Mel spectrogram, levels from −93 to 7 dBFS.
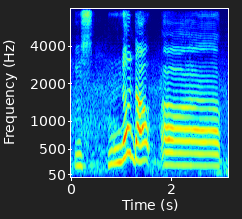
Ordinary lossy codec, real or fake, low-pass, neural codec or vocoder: none; fake; none; codec, 16 kHz, 4 kbps, X-Codec, HuBERT features, trained on balanced general audio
